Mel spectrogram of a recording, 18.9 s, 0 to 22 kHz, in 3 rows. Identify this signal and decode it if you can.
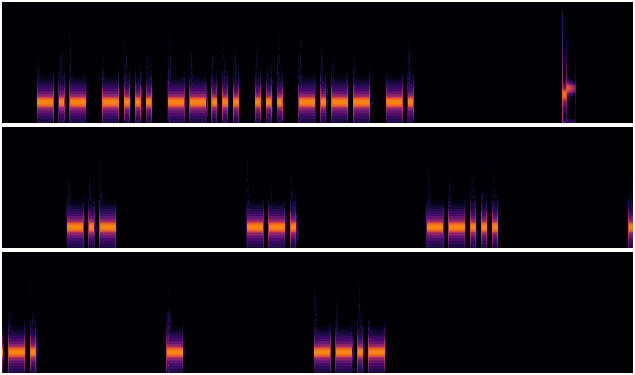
Morse code, heard as a keyed tone, about 22 wpm, spaced as for 9 wpm, 700 Hz. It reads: KB7SYN KG7RTQ
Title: USA Call Signs - 6 Characters - 8x Character Spacing - 22wpm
